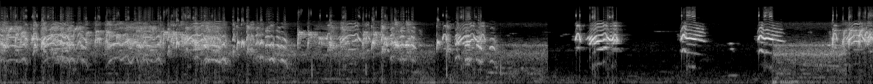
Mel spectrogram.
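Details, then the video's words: Lesser whistling ducks, hundreds of birds used as a lure: continuous crowded whistling for several seconds, then a few separate clear whistled calls broken by silences. "Suara burung Belibis RATUSAN untuk pikat"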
